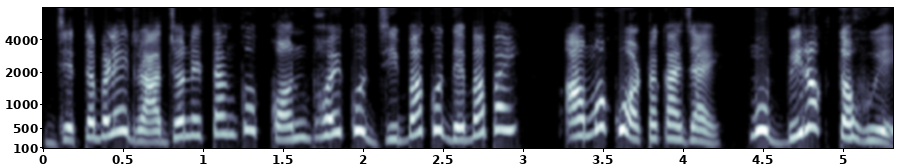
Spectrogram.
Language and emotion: Odia, angry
